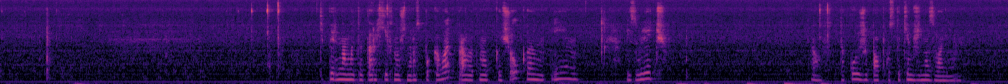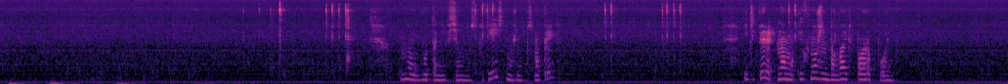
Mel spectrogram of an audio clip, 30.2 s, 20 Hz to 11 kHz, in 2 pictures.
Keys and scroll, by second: 4.2 F9, 19.4 F9.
